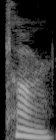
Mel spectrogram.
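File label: "Car", English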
